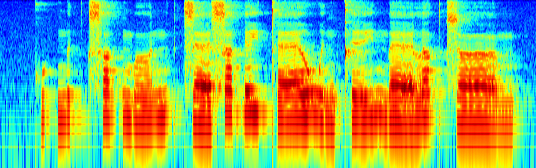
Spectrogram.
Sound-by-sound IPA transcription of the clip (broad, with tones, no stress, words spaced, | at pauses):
kʷʰɪ˨k̚n̪ɪ˨˥k̚t͡sʰɐ˧k̚mɵ˨˥n | t͡sɛː˨˩sɐ˥t̚e˥j t̪ʰɛː˨˥wɪ˨˩ŋt̪ʰe˨˥j n̪ɛː˨˩lɐ˥k̚t͡sœː˨˩m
